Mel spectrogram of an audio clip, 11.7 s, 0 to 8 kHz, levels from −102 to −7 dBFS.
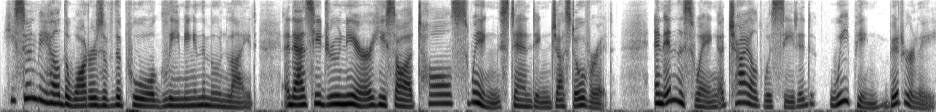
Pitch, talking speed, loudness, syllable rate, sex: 195 Hz, 185 wpm, -17 LUFS, 4.3 syllables/s, female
